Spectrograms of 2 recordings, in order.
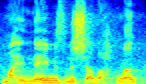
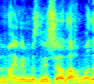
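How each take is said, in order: First: It is said slowly with a lively, melodic tune. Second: It is said quickly on one flat, even pitch. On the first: The speaker calls it right. "ഒരു music ഇതിനകത്തുണ്ടോ?" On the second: The speaker calls it wrong. "എല്ലാം ഒരേപോലെ"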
